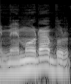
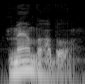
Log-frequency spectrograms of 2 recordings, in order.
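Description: First: Every syllable has a full Japanese vowel. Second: The 'ra' syllable has a weak, reduced vowel. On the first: The speaker calls it wrong. "日本語のようにメモラブルと呼んだらダメです" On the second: The speaker calls it right. "ラはほとんど曖昧な発音だから、おーっとしか聞こえませんよ"

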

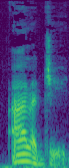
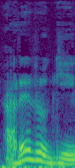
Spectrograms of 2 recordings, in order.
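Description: First: It is said with English sounds, a-la-jee. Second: It is said with Japanese sounds, a-re-ru-gi. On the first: The speaker calls it right. "アラジーと読まないといけません" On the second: The speaker calls it wrong. "アレルギーがあると呼んじゃダメです"

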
